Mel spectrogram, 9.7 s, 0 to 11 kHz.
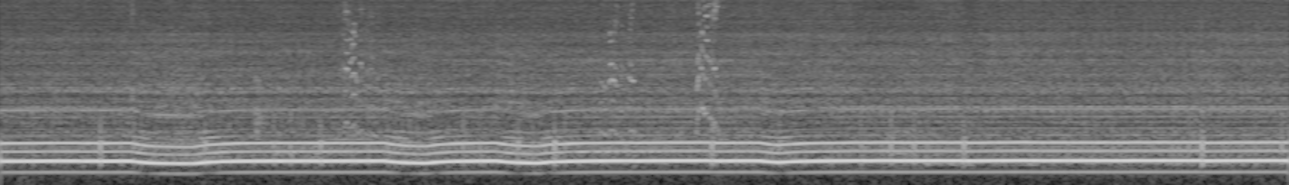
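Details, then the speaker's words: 1964 Clark Clipper forklift after mast cylinder rebuild, lifting with operator standing on it: steady mid-pitched pump whine sagging in pitch each time the mast takes load, running out of hydraulic fluid; pump whine from low fluid. "I think we're out of Yeah. Yeah, I hear it. We are out of fluid. I'm going to shut it off."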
